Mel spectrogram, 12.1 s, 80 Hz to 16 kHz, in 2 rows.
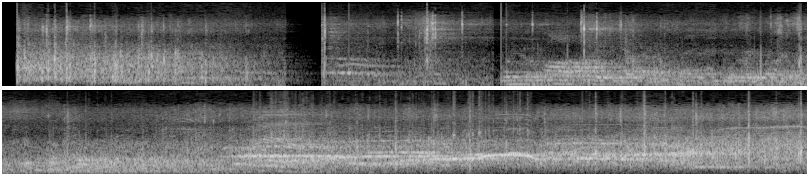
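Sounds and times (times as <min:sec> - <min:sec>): audience applauding: 0:00.1 - 0:01.7, 0:06.8 - 0:12.0.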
